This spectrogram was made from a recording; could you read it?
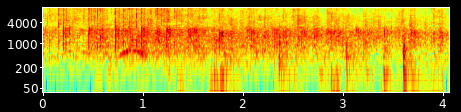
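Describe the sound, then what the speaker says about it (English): An audience at the TechCrunch Disrupt 2024 Startup Battlefield applauds, with fairly faint, scattered claps and a few sharper individual hits. Murmured voices sit underneath. "Round of applause,"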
